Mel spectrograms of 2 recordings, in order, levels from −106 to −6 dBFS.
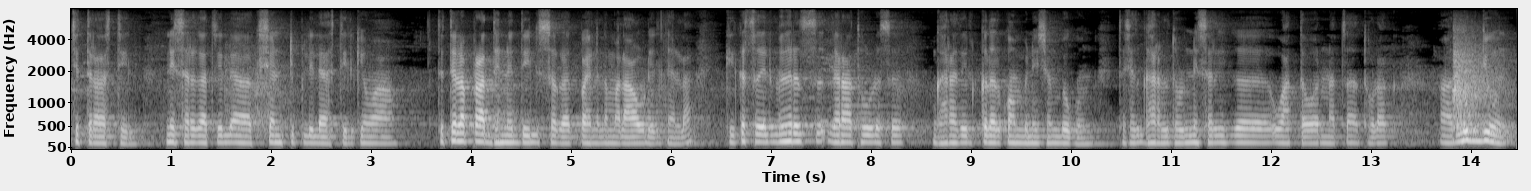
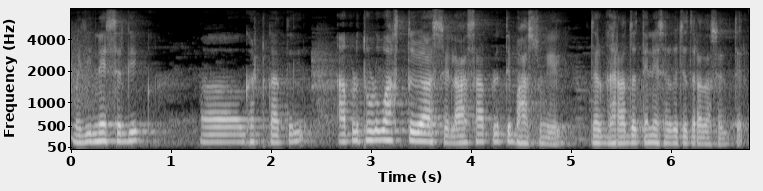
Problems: constant background noise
